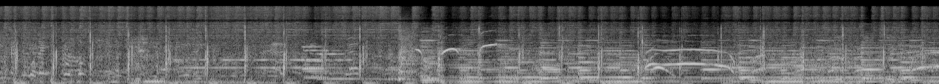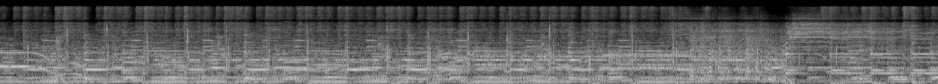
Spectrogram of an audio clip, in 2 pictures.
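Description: Live jazz-funk band playing: electric bass, drum kit and keyboards. The texture is thinner at first, then the full groove with a steady bass line and drums comes in about four seconds in, with a few sliding high notes above it.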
